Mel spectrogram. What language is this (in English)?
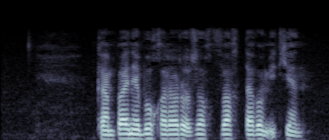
Uzbek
